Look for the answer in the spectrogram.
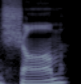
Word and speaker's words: sham: The word here in Hosea 6:7 for there is just the very common sham is how you say it in Hebrew.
